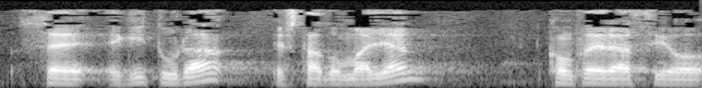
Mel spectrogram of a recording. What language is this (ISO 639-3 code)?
eus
